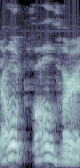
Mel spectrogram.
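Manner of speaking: high, slow, loud yell.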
